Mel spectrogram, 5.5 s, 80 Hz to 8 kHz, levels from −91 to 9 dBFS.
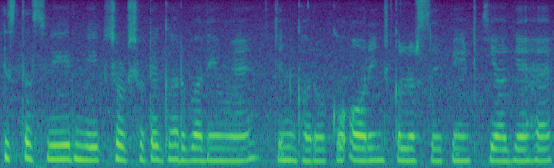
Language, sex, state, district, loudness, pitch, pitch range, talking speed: Hindi, female, Punjab, Kapurthala, -16 LUFS, 220 Hz, 210-240 Hz, 215 wpm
